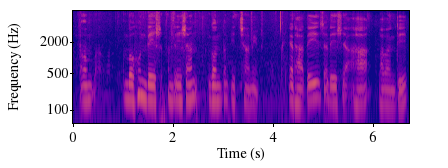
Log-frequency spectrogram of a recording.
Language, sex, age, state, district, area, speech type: Sanskrit, male, 18-30, West Bengal, Paschim Medinipur, urban, spontaneous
